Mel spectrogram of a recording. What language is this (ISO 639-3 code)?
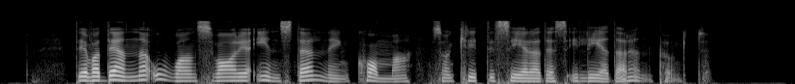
swe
